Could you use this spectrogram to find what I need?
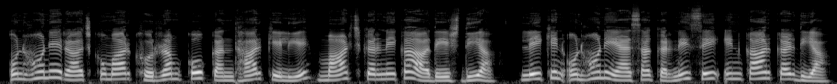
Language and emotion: Hindi, neutral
